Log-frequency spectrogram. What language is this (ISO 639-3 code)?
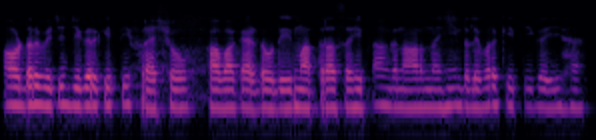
pan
